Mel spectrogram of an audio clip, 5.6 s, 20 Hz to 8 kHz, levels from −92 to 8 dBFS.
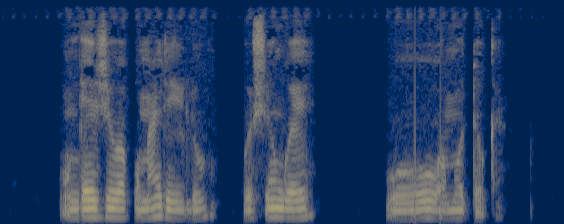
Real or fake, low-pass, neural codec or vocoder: real; 7.2 kHz; none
